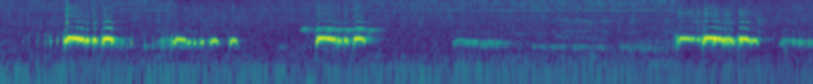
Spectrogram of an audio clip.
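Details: Perkutut, the zebra dove, singing lively and nonstop for a daily training master: bubbling, pulsed cooing phrases about a second long, some with a brief higher note, separated by quiet gaps and a faint background hum.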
